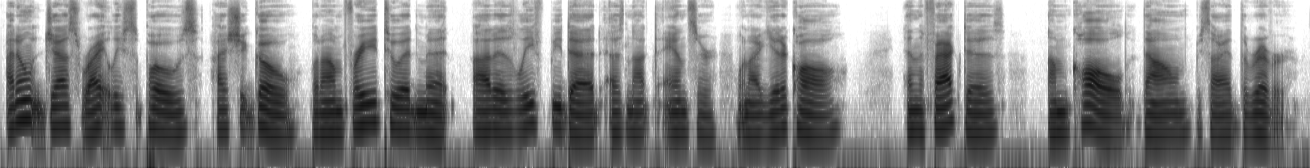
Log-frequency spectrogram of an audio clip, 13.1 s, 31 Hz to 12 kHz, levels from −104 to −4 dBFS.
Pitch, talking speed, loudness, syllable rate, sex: 120 Hz, 170 wpm, -20 LUFS, 4.0 syllables/s, male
